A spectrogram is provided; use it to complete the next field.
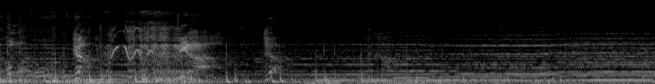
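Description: A samurai's horse lets out a loud, shrill whinny, followed by a steady clatter of hooves clip-clopping over a low, constant rumble of background noise.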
